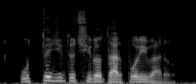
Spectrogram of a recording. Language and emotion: Bengali, neutral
